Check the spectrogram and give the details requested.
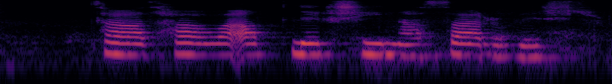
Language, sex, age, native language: Icelandic, female, 8, Icelandic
